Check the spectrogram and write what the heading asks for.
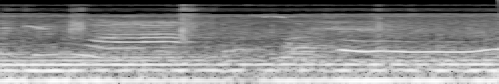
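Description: Short animal calls that glide up and down in pitch, a few in the middle and one longer wavering call near the end, over a steady low hum.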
